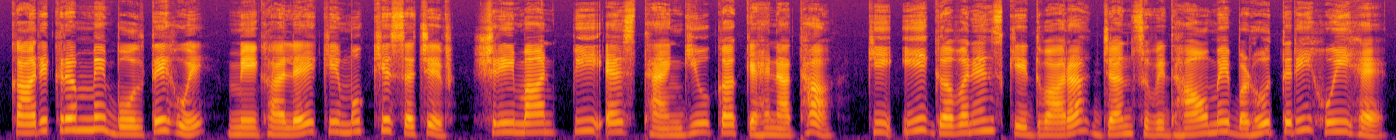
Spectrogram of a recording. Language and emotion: Hindi, neutral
